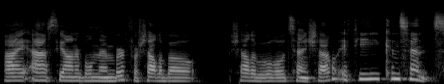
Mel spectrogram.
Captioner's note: speaking in French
